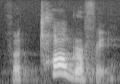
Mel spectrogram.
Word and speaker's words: photography: Sedangkan yang kedua ada y-nya. Jadi kita mengucapkannya dengan cara photography. Photography. Nah, pengucapan dan penekanannya beda ya.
